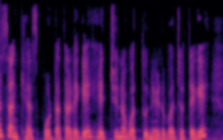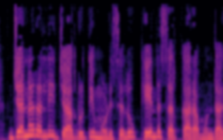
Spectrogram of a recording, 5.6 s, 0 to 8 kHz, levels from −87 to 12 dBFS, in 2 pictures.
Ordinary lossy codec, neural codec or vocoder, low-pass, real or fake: none; none; none; real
